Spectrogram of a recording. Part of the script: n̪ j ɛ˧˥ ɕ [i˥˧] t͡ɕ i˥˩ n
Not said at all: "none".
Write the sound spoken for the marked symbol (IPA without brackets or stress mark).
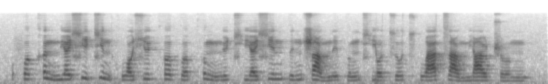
i˥˧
